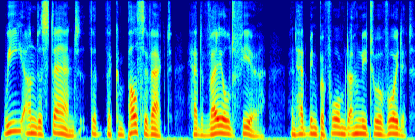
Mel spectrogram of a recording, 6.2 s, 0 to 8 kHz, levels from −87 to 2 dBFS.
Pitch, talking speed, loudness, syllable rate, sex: 130 Hz, 165 wpm, -18 LUFS, 4.9 syllables/s, male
